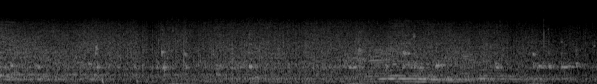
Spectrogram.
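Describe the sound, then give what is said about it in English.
Low, drawn-out whale calls from Henry the Hudson Whale moan and glide up and down over a steady watery wash, with a louder sweeping cry near the end. No one speaks. “And now we're joined by our friend Henry the Hudson Whale.”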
